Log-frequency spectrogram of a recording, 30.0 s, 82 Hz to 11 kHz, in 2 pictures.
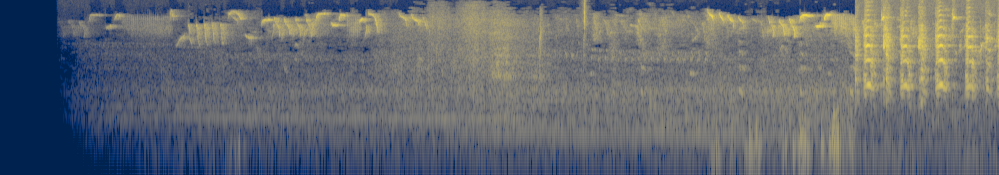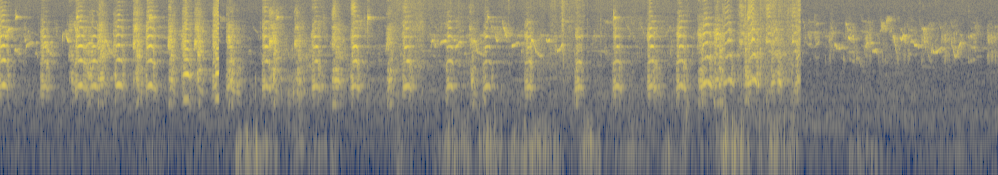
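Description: Wild birds calling: small birds chirping, then from about 13 s a loud, dense run of repeated calls that stops abruptly near the end, after which quieter chirping goes on.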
